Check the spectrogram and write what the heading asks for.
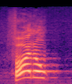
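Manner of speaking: high, loud auction call; calling final. Real, not acted. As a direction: call it out across the room.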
